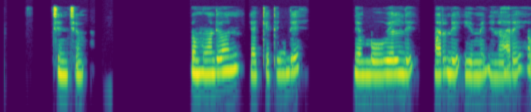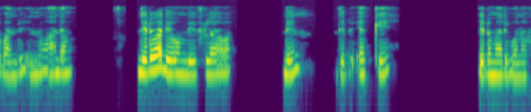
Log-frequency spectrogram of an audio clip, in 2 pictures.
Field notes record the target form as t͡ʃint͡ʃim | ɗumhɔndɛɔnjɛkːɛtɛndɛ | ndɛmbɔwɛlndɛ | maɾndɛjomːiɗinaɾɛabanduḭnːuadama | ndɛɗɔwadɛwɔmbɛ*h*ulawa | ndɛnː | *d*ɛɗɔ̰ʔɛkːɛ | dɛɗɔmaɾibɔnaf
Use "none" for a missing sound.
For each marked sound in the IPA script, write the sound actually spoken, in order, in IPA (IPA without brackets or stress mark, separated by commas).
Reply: f, d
